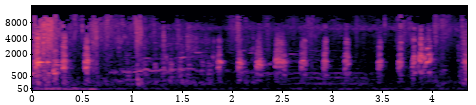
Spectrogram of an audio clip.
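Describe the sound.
Chickens cluck in many short, irregular bursts, faint and without any talk. The rapid clucks cluster more densely toward the end.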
